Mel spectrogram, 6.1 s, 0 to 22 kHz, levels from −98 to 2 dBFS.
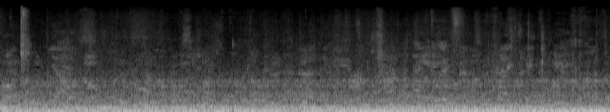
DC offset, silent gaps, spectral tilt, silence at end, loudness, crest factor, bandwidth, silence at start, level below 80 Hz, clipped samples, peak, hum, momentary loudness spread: under 0.1%; none; -8.5 dB/octave; 0 s; -34 LUFS; 12 dB; 14 kHz; 0 s; -32 dBFS; under 0.1%; -18 dBFS; none; 3 LU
